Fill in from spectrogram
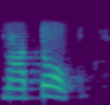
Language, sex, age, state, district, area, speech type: Assamese, female, 30-45, Assam, Lakhimpur, rural, conversation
